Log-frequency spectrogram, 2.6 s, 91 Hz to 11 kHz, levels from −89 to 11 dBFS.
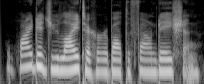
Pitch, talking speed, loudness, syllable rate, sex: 195 Hz, 210 wpm, -16 LUFS, 5.0 syllables/s, female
